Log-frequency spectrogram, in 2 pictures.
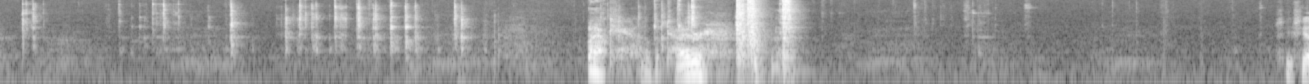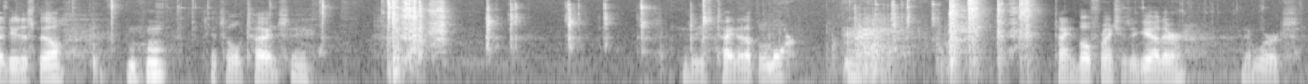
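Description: Small metal parts click and tap against an engine.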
